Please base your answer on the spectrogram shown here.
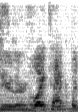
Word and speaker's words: Wojtek: Wojtek, but it's Wojtek. spelled with a W.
